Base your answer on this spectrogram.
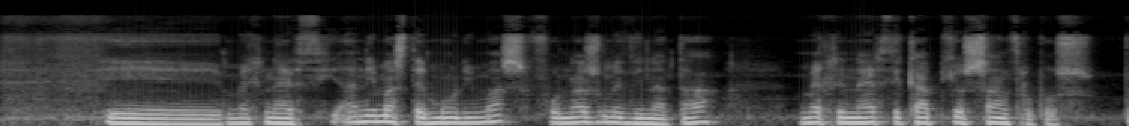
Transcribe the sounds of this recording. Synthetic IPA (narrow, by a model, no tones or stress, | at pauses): emexɾinɐeɾθiɐnimɐst̪e̞mo̞nimɐsfo̞nɐzume̞ðinɐt̪ɐ | me̞xɾinɐe̞ɾθikɐpço̞sɐnθɾo̞po̞s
